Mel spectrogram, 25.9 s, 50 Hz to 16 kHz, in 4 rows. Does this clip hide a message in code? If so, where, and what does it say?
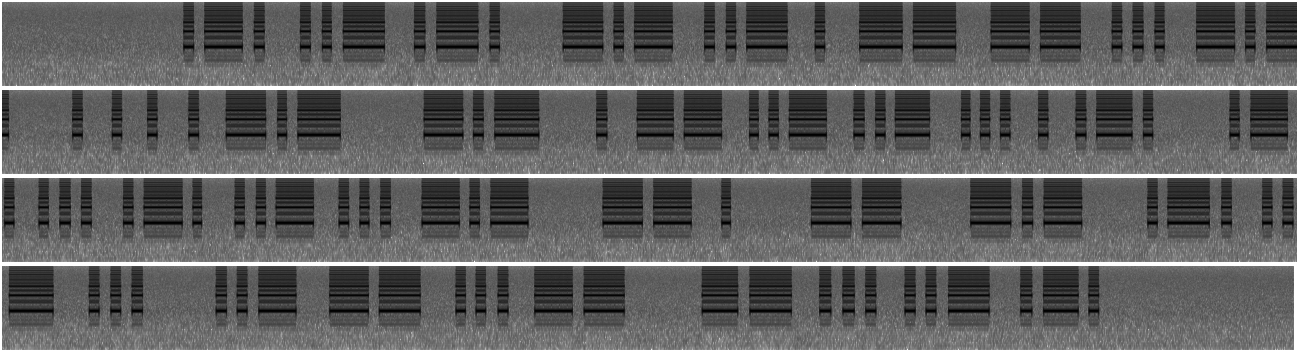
Yes: Morse code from 0.9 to 25.0 s, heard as a high beeper, hand-sent with a straight key, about 23 wpm, 2150 Hz. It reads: RUR KUEMMSK EEEEK K EMUUSER RSRUSK ME M K RUS UMSM MSUR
